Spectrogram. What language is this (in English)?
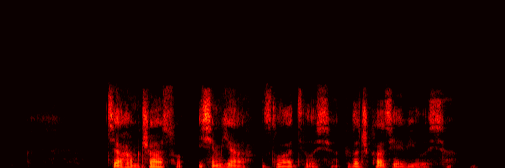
Belarusian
